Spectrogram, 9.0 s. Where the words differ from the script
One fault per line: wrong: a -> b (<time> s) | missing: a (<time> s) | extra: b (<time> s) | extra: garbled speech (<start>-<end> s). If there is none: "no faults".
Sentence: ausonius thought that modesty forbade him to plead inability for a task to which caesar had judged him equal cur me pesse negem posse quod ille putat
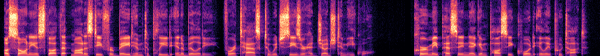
no faults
